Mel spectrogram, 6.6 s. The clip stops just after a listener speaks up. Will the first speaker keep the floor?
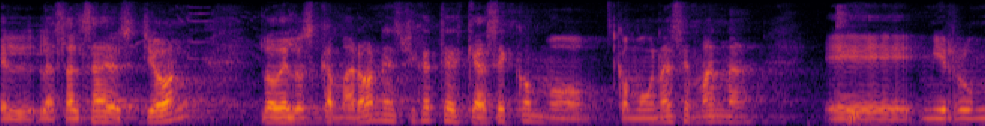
Yes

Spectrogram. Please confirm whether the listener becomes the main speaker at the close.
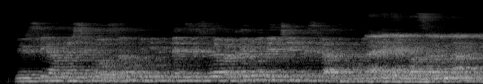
Yes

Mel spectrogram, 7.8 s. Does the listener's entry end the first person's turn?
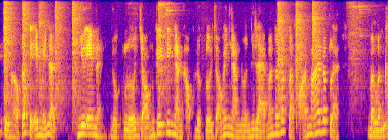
No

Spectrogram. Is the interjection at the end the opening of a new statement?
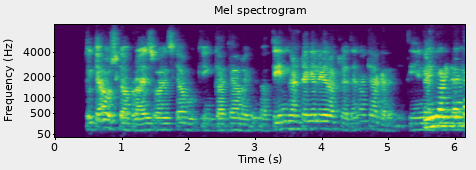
Yes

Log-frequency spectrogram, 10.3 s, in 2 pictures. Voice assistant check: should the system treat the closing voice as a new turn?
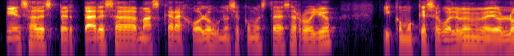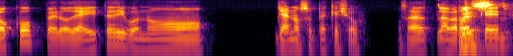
No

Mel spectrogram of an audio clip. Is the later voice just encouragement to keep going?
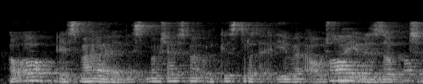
No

